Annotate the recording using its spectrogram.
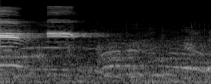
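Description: Referee's whistle blown twice in short, shrill blasts to start the wrestling action, with voices shouting from the sidelines afterwards.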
